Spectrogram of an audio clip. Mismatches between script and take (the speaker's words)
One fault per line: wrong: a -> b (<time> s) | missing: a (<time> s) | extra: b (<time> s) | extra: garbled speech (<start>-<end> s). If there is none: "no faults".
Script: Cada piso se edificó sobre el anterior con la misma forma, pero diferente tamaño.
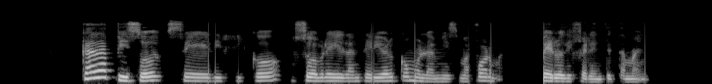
no faults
